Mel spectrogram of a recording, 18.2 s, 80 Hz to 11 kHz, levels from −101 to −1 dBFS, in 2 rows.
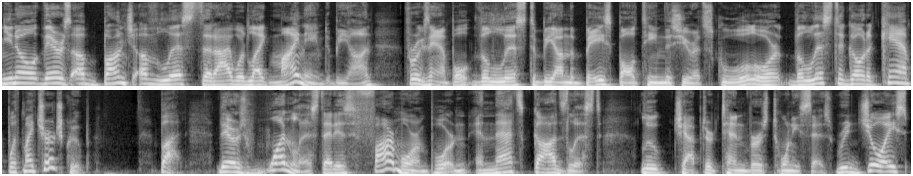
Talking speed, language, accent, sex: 200 wpm, English, American, male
